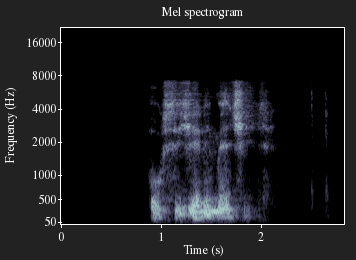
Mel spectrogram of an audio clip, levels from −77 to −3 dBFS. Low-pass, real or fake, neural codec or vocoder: 7.2 kHz; fake; vocoder, 22.05 kHz, 80 mel bands, HiFi-GAN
